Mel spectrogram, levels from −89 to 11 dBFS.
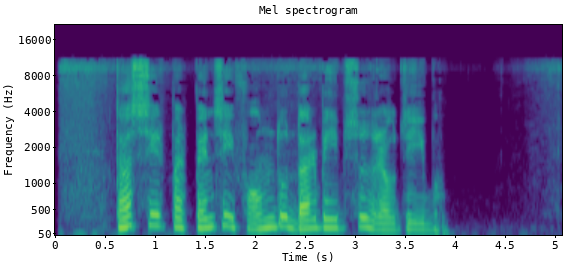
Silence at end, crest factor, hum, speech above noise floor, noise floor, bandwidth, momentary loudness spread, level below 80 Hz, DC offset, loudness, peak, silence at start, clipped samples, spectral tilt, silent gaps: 0 s; 16 dB; none; 48 dB; -64 dBFS; 11.5 kHz; 15 LU; -50 dBFS; under 0.1%; -16 LUFS; 0 dBFS; 0.05 s; under 0.1%; -4.5 dB/octave; none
